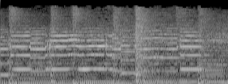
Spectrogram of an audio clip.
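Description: Slow blues-rock music: an electric guitar plays single sustained lead notes over a bass line and a steady drum beat, with no singing.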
